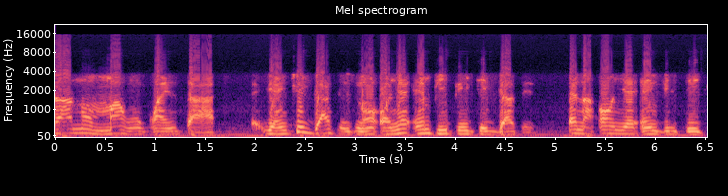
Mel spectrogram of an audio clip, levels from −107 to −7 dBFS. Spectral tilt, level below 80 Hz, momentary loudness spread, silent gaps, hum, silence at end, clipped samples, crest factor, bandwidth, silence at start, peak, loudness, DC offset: -6 dB/octave; -50 dBFS; 5 LU; none; none; 0.05 s; under 0.1%; 14 dB; 15.5 kHz; 0 s; -14 dBFS; -28 LUFS; under 0.1%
